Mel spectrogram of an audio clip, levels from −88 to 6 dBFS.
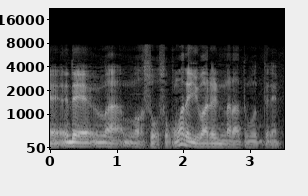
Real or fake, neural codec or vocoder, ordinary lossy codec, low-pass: real; none; none; none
